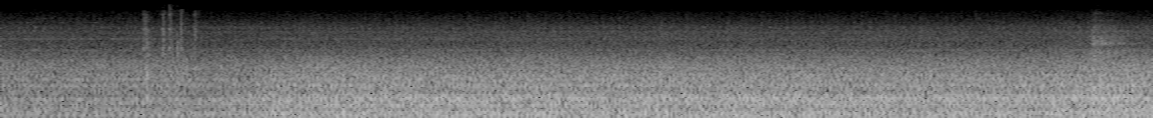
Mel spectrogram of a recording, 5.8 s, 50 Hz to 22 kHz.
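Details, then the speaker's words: 2009 Honda Civic 1.8 16V idling after throttle body cleaning and adaptive reset; AC compressor kicks in about a second in, tone thickens but revs hold steady without hunting; stable idle with AC compressor engaged. "Ó, ligou lá o compressor. Aqui ele demorou a ligar porque o ar dele tá gelando horrores."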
